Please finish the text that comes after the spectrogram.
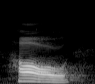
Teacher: On ne prononce pas le W. Pas toujours, mais la plupart du temps. Et on commence par notre H, whole. Et ici, on a une diphtongue.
